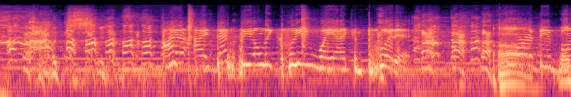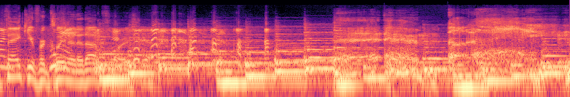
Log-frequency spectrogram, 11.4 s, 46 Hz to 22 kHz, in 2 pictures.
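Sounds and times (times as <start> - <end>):
laughter: 0.0 - 2.7, 3.6 - 11.4
steady tonal background: 0.0 - 11.4
speech: 0.5 - 8.5
man clearing his throat: 9.0 - 11.4.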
